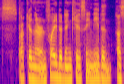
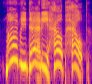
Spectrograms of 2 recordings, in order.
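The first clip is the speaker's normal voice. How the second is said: put-on child's shout for help; 10 semitones higher than usual. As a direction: call out like a frightened toddler in the night. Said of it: "I hear my son shout".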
